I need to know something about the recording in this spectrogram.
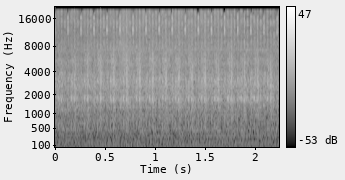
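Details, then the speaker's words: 2012 Kia Sportage G4KD, manual, AWD, 176,000 km, at idle: sharp, evenly spaced metallic knocks over the idle keeping time with engine speed; piston slap from scuffed cylinder walls. "Как вы все можете слышать прекрасно, это задиры, стуки-бряки."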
